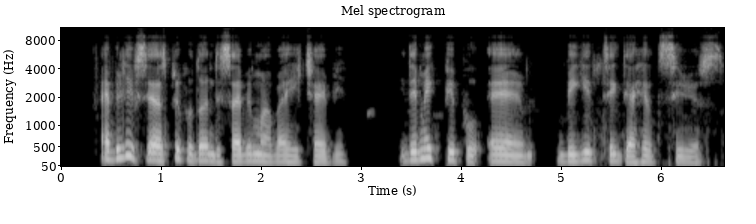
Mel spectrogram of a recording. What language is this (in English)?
Nigerian Pidgin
